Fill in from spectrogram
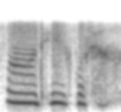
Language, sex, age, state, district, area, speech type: Kashmiri, female, 45-60, Jammu and Kashmir, Baramulla, rural, conversation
